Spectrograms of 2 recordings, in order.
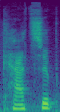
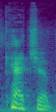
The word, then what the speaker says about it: ketchup: Rapid says like catsup or ketchup. It's ketchup.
